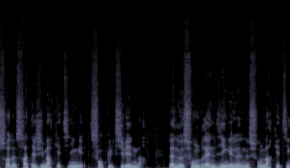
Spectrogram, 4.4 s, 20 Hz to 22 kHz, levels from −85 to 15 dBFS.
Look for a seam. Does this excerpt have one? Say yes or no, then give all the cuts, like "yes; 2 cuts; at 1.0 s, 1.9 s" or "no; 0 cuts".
yes; 1 cut; at 2.4 s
